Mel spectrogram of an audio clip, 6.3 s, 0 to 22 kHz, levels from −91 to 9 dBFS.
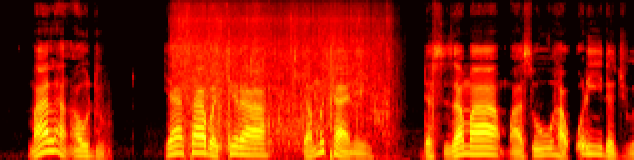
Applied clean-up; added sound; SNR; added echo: none; Splash, splatter; 13 dB; none.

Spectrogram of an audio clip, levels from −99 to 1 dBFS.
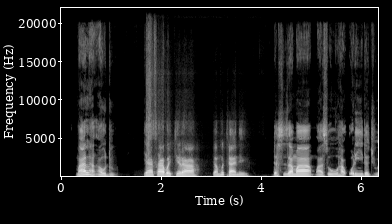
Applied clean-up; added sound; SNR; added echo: neural mask model DeepFilterNet 3.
